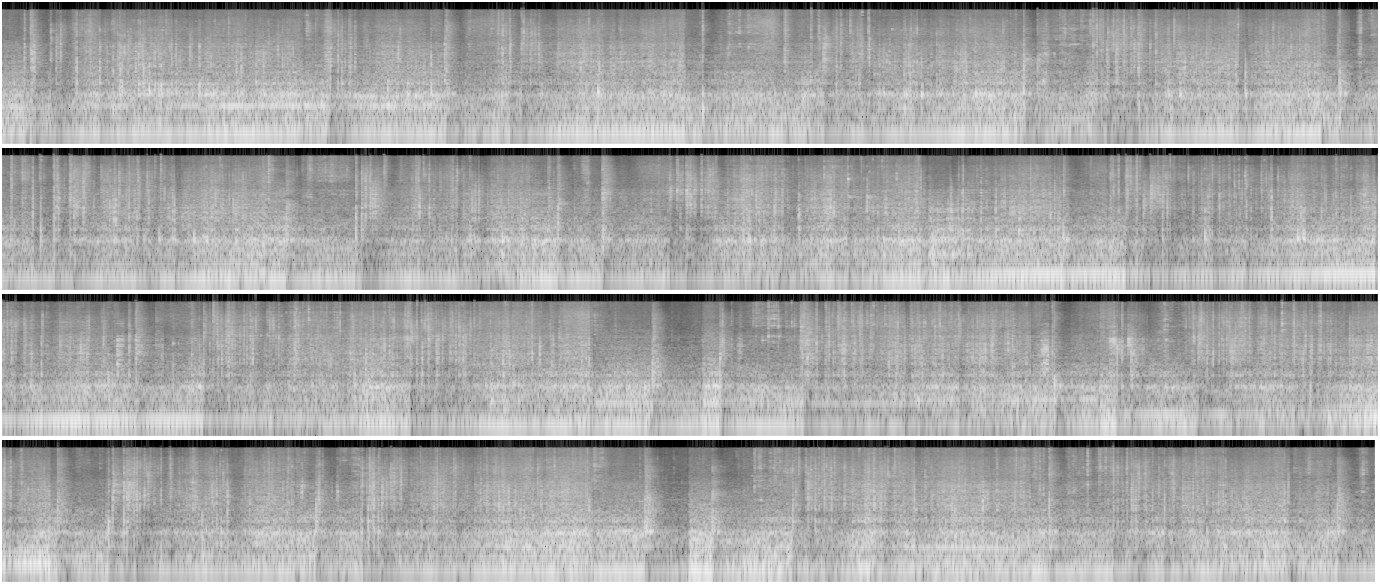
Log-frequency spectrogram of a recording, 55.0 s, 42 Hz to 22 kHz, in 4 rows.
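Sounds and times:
chalk crunching by hand: 0.0s - 33.5s.

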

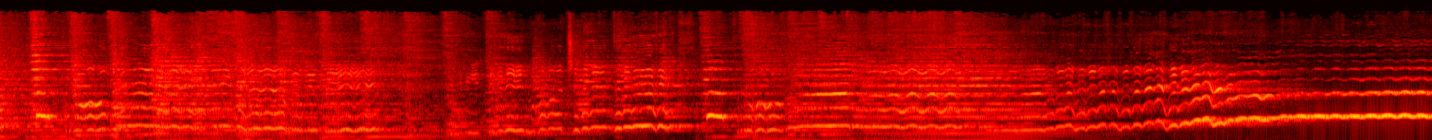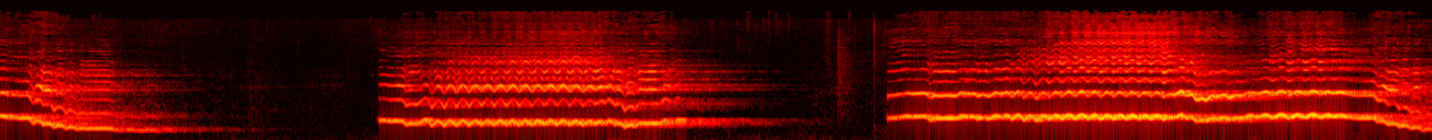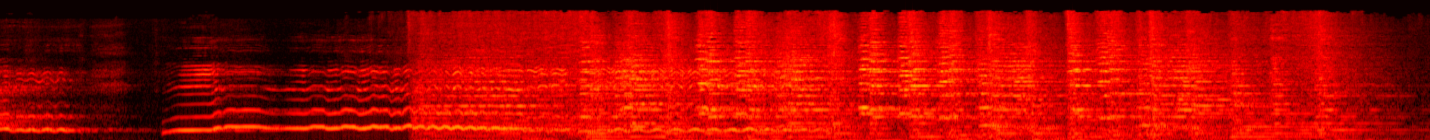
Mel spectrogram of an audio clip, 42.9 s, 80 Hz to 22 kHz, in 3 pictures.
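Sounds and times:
countertenor singing: 0.0s - 12.1s, 32.2s - 42.6s
orchestra strings: 0.0s - 12.2s, 32.5s - 42.9s.

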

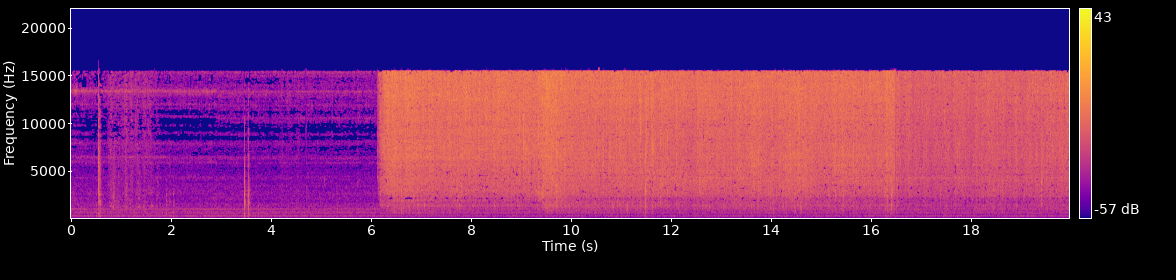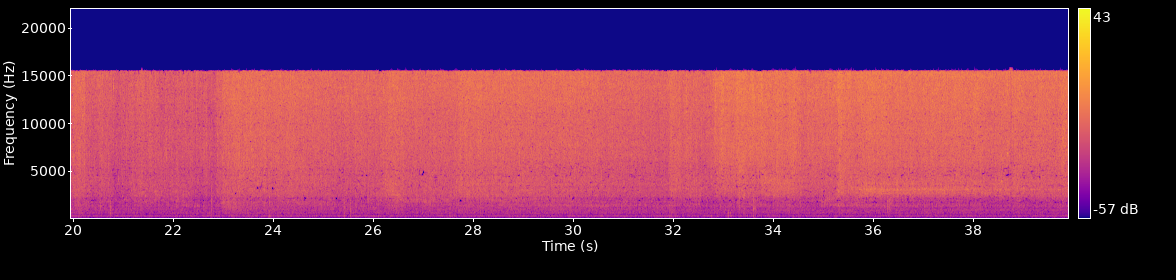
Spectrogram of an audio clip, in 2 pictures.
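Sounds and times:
chicken sizzling in hot oil: 6.1s - 39.9s.

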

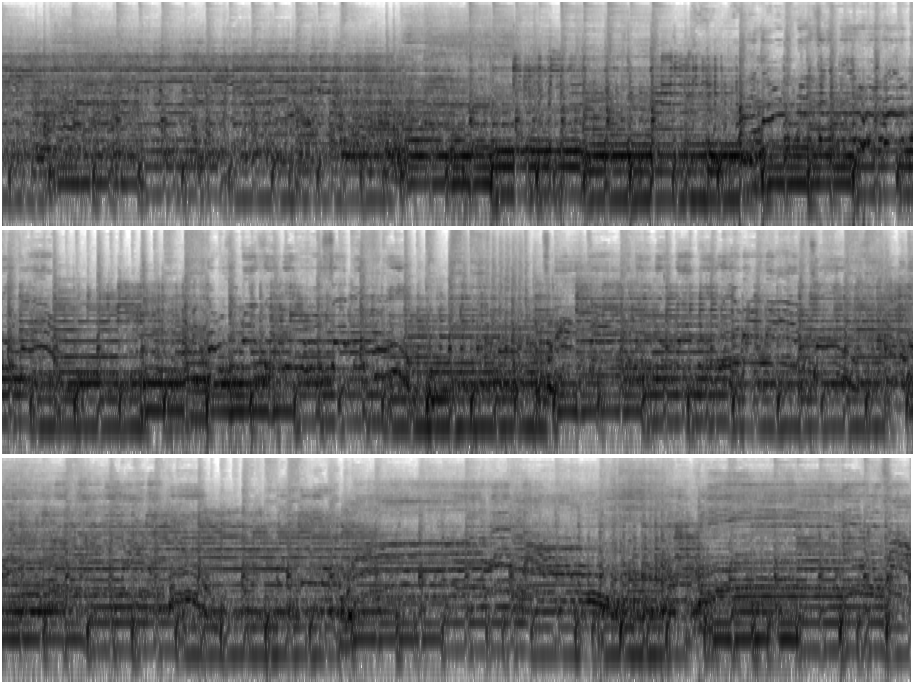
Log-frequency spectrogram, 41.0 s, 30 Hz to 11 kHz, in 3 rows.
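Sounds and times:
men singing: 0.0s - 2.2s, 11.0s - 15.1s, 16.4s - 20.0s, 20.6s - 40.9s
distorted electric guitar: 0.0s - 40.9s
drum kit beat: 0.0s - 40.9s
electric bass: 0.0s - 40.9s.

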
